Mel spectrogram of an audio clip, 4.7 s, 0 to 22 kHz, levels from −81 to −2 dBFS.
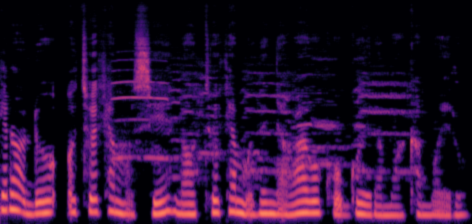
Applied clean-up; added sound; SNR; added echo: classical method Wiener filter.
